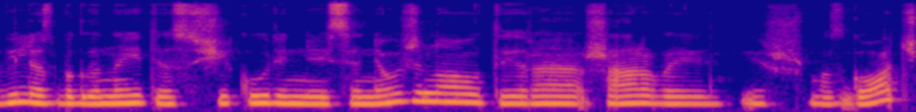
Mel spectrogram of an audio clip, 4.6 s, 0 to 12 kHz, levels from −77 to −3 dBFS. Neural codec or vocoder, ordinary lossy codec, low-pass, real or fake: none; Opus, 32 kbps; 10.8 kHz; real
